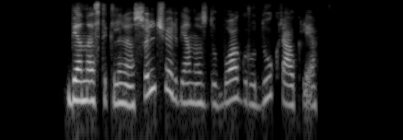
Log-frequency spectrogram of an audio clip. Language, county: Lithuanian, Kaunas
